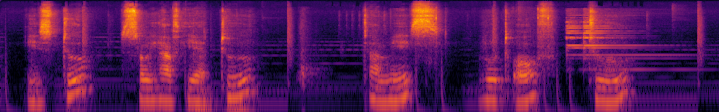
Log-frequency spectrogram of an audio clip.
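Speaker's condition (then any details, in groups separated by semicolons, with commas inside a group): No condition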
